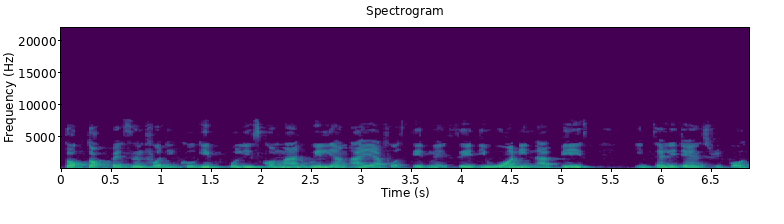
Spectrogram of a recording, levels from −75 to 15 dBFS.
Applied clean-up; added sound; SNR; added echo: none; none; none; none.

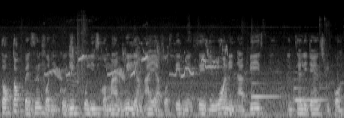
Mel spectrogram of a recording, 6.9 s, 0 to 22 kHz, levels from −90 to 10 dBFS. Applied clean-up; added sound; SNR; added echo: none; Bird + Subway, metro, underground; 9 dB; none.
